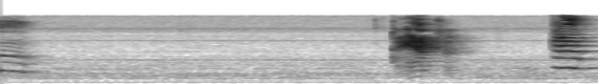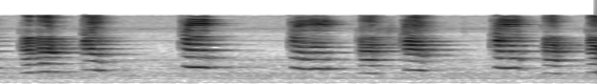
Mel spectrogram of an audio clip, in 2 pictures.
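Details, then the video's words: African Grey Parrot perched on a kitchen drawer, talking indoors: silence, then a burst of harmonic, voice-like syllables in quick chopped phrases with whistled tones, mimicking speech about animal sounds and food. "Einstein parrot: Master of mass feathered communication!"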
